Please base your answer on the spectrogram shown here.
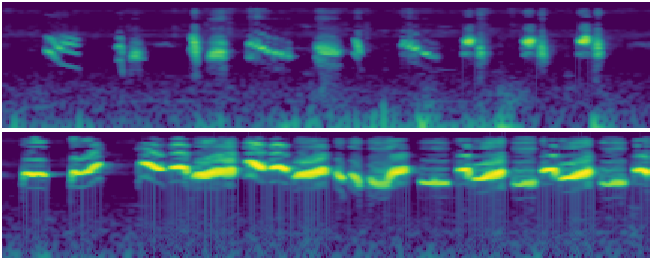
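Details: Olive-backed sunbird (wambi) in full, lively song: sharp, thin descending chirps at first, then louder, rapid, warbled twittering phrases of high, bouncing notes that run on without pause.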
